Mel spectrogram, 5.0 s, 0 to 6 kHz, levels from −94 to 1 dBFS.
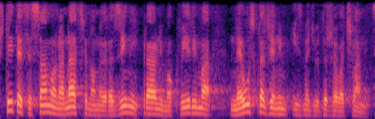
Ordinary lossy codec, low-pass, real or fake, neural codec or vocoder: Opus, 32 kbps; 5.4 kHz; real; none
